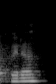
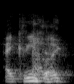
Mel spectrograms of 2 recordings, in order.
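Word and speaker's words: Iaquinta: Why do you keep saying his name like that? Iquinta. I like Quina. I don't think that's not how you pronounce his name. All right, like how Khabib says, Iquinta. Yeah, Iquinta.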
